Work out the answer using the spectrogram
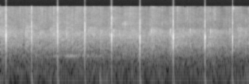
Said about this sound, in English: Clap.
